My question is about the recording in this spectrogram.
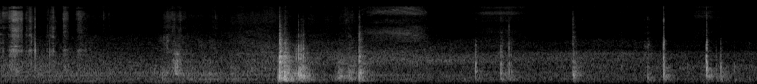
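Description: Needle-nose pliers and fingers working a spring out of a plastic mower drive assembly: irregular small clicks and scrapes, loudest in a short cluster about three seconds in.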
